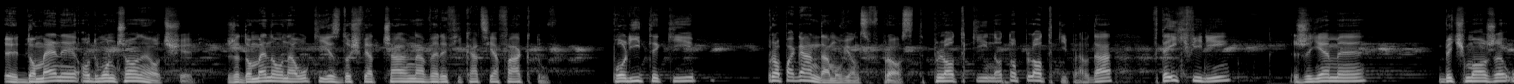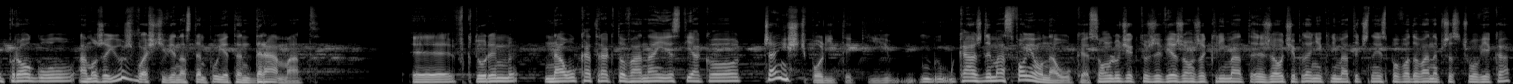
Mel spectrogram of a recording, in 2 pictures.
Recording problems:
echo of what is said; noticeable; throughout; 190 ms later, 15 dB below the speech

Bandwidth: 16 kHz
